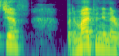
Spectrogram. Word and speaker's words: GIF: It is pronounced GIF, and that's because it's an acronym. And the first word in that acronym is graphics, which you say G. So I say GIF.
